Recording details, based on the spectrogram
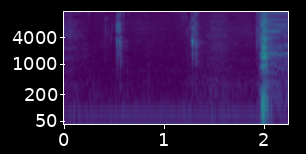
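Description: A person on a studio panel makes lip-smacking noises, three short, wet mouth clicks spaced apart, close to the microphone. The last smack is the loudest, and nobody speaks.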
